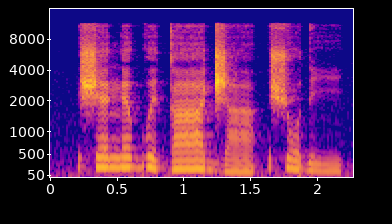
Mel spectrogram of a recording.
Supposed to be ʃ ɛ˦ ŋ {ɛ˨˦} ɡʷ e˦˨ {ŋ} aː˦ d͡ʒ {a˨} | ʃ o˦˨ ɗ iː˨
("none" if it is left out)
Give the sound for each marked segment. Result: ɛ˦, ɡ, a˨

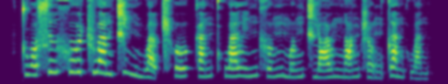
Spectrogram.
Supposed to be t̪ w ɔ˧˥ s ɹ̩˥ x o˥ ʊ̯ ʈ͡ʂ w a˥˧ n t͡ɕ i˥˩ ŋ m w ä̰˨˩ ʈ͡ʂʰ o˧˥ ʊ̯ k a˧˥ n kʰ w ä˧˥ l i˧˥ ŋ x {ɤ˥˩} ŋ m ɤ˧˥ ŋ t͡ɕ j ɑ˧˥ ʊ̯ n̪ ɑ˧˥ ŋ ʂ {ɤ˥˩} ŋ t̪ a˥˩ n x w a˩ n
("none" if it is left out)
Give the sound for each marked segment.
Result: ɤ˧˥, ɤ̰˨˩

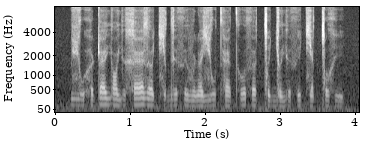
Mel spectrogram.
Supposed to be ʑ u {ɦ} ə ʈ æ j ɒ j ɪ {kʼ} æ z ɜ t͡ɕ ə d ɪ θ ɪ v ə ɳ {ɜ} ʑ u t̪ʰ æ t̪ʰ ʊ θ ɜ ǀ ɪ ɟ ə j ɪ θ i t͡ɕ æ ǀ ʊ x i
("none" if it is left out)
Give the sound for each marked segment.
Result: h, x, æ

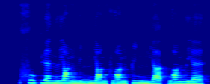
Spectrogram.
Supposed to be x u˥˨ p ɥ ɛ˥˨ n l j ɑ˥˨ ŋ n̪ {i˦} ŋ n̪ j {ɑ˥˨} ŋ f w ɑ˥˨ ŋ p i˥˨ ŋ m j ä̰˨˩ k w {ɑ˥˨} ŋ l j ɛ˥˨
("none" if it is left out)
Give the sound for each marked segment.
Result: ḭ˨˩, ɑ˥˨, ɑ˥˨

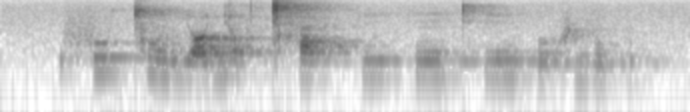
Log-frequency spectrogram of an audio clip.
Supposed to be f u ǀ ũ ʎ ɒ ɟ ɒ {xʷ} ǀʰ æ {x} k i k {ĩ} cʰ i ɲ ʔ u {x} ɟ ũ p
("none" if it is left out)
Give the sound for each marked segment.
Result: x, x, ĩ, x

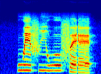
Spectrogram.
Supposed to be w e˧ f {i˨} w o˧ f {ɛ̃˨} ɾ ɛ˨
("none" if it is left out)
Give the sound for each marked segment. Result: i˧, ɛ˨

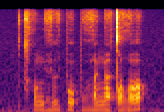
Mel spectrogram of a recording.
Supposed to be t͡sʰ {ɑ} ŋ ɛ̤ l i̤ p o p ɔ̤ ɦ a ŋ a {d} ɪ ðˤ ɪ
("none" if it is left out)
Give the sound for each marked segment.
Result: ɔ, t

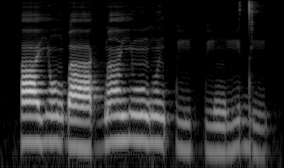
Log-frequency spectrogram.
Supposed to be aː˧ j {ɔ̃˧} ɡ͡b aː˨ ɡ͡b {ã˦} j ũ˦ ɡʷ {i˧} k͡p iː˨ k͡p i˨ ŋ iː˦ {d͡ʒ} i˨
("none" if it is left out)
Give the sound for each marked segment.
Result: ɔ̃˧, ã˦, ĩ˧, d

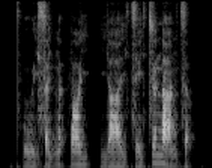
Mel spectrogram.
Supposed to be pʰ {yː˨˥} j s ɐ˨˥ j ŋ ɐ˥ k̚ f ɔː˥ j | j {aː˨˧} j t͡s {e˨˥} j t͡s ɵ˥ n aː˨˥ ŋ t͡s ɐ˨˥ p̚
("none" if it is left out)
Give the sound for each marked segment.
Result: uː˨˥, aː˨˧, e˨˥

